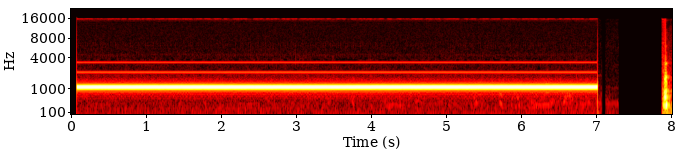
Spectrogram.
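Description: Steady 1 kHz line-up test tone recorded with videotape colour bars, one unwavering pitch that cuts off abruptly about seven seconds in, followed by a brief silence.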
